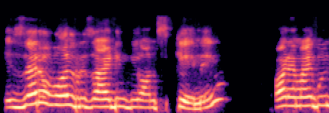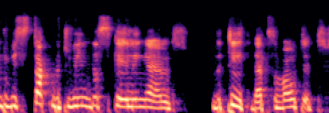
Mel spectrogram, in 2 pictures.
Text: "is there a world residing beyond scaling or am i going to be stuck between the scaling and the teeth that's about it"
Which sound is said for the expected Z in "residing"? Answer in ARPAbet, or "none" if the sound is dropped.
Z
